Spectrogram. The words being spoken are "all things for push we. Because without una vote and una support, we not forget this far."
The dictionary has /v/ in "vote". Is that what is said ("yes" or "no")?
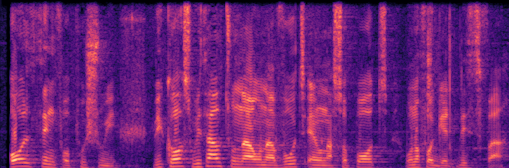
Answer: yes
